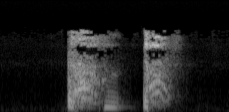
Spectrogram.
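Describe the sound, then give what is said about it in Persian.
Two harsh coughs in quick succession, the first with a rough throaty tail, then silence. No talking. “ببینید حالا چرا این رو میگم، این سرفه ها از کرونا نیستا، به قول اون سخنگوی بود تو سازمان بهداشت جهانی سرفه کرد گفت که اینا کرونا نیست.”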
